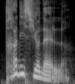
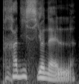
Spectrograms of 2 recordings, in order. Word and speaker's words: traditionnel: Traditionnel. Okay, so you've got double N here. Traditionnel. Onel. Onel. Traditionnel.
